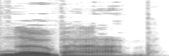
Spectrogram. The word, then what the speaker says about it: Nawab: naib or Deputy quote in some areas especially Bengal the term is pronounced NOAB this later variation has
